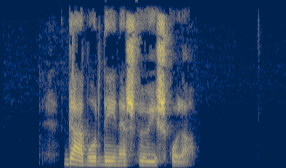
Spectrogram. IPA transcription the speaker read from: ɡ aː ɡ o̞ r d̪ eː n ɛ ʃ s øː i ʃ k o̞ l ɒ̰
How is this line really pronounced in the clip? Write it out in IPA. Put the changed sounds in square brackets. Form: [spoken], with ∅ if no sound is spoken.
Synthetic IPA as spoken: ɡ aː [b] o̞ r d̪ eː n ɛ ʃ [f] øː i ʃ k o̞ l ɒ̰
